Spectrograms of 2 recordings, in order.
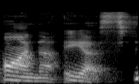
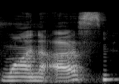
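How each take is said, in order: First: The name starts with an 'on' sound. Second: The name starts with a 'won' sound. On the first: The speaker calls it wrong. "I wanted to be like on yes" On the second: The speaker calls it right. "I looked it up that it's one us"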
